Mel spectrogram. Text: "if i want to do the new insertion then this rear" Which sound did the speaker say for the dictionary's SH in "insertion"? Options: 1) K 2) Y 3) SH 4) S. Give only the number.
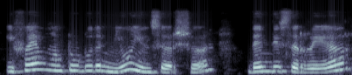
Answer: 3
